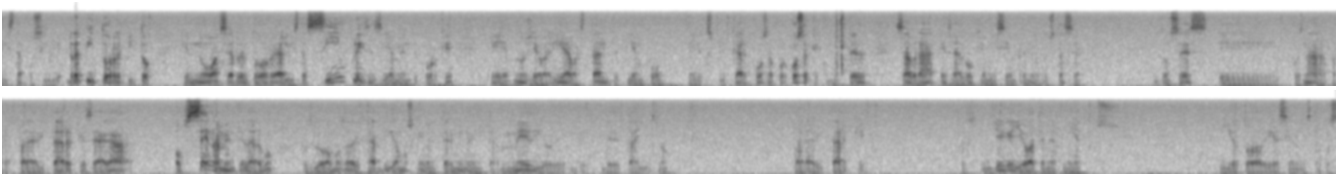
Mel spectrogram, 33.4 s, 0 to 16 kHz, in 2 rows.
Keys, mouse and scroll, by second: 1.8 right click, 3.2-5.0 drag, 5.4 middle click, 6.4 middle click, 9.0 right click, 9.4 middle click, 10.5 KP_0, 11.7-12.7 drag, 13.0-13.4 scroll down 1, 16.9 right click, 17.7-19.1 drag, 20.2 middle click, 21.2 right click, 22.0-24.2 drag, 24.7 right click, 25.3-27.0 drag, 27.6 right click, 29.2 right click, 30.0-31.0 drag, 32.2 right click.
